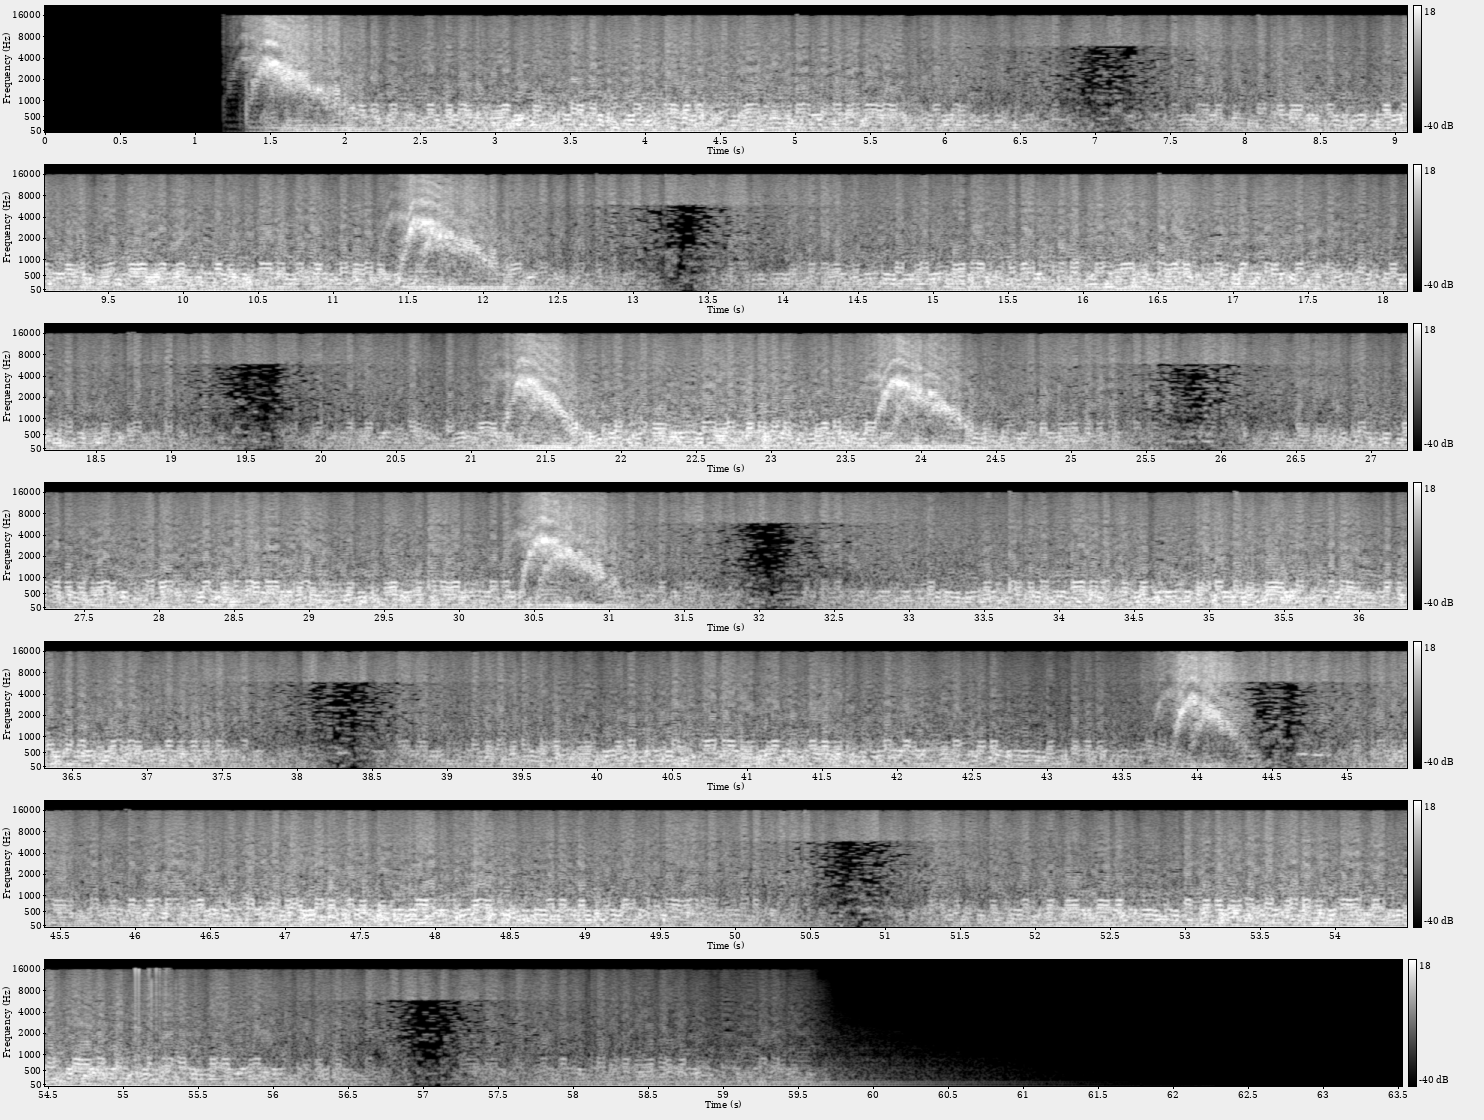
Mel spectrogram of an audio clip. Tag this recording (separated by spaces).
Machine Machinery Mechanical Sci-fi Synthetic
